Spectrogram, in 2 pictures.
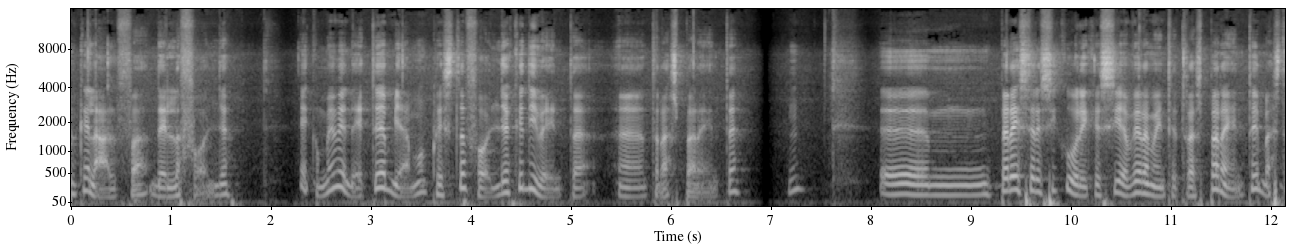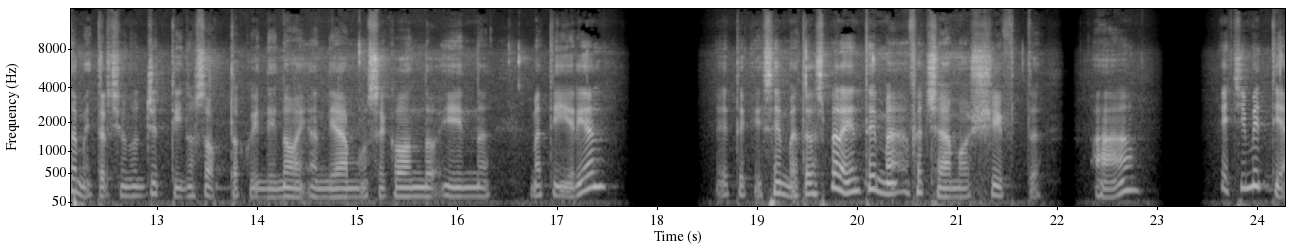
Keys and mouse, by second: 5.0 middle click, 5.9 middle click, 6.1 middle drag, 6.6 middle click, 16.7 click, 18.3-18.9 middle drag, 19.4 middle click, 22.4 shift+a.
